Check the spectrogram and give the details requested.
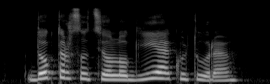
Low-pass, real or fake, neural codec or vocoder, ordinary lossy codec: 14.4 kHz; fake; autoencoder, 48 kHz, 128 numbers a frame, DAC-VAE, trained on Japanese speech; none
